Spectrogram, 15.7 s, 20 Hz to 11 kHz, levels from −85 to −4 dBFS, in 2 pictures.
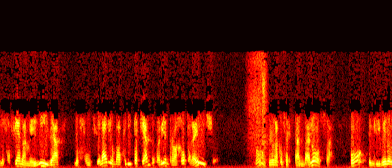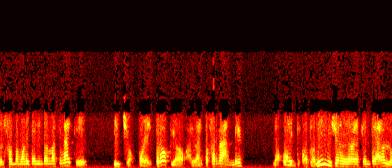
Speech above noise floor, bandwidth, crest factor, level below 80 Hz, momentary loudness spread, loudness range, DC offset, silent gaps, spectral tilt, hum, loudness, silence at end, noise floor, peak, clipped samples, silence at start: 34 dB; 8 kHz; 18 dB; -54 dBFS; 8 LU; 2 LU; under 0.1%; none; -4 dB/octave; none; -20 LUFS; 0 s; -54 dBFS; -4 dBFS; under 0.1%; 0 s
